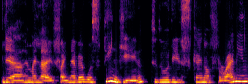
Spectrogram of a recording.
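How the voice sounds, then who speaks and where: A woman's dark, mellow voice in a Spanish accent, medium in pitch with ordinary variation, at a very slow pace. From Chile. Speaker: former school board candidate. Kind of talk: interview. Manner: halting, non-fluent English.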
